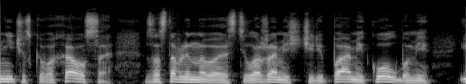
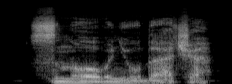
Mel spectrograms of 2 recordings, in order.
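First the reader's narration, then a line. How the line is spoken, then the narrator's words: Low muffled mutter, weary resolve. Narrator (Russian): пробормотал, его голос, глухой и низкий, был полон усталой решимости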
